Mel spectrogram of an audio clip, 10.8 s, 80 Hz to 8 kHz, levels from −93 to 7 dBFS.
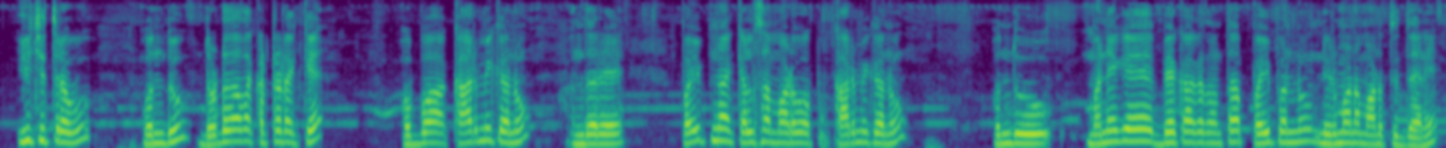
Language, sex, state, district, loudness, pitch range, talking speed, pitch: Kannada, male, Karnataka, Raichur, -14 LUFS, 190-235 Hz, 105 wpm, 210 Hz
